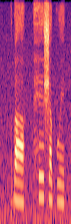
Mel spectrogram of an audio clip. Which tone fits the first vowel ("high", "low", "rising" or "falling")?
low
